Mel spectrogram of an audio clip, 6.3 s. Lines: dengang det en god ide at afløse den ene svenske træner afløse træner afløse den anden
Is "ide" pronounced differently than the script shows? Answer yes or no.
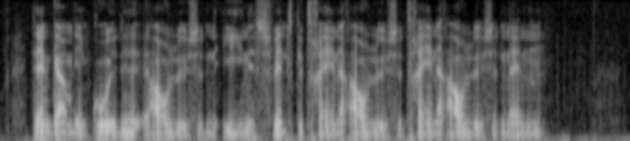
no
